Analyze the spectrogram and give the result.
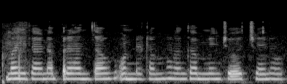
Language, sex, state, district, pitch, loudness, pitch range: Telugu, female, Andhra Pradesh, Visakhapatnam, 255 Hz, -18 LUFS, 250-255 Hz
